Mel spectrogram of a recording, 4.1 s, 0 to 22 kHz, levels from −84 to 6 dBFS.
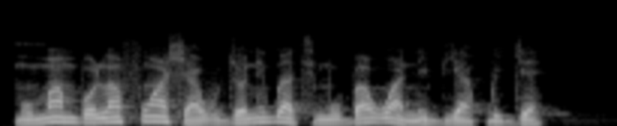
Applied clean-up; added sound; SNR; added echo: none; none; none; none.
